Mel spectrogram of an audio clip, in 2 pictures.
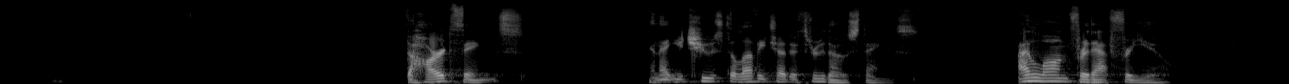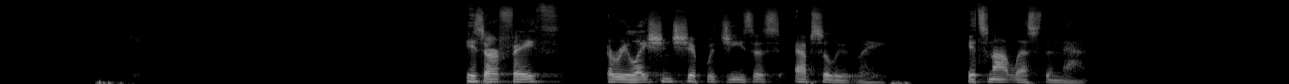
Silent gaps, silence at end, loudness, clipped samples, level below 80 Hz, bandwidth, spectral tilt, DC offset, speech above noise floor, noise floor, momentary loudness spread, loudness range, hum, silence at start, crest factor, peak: none; 2.05 s; -33 LUFS; under 0.1%; -64 dBFS; 18 kHz; -3.5 dB/octave; under 0.1%; 54 dB; -88 dBFS; 19 LU; 6 LU; none; 4.05 s; 26 dB; -12 dBFS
